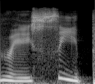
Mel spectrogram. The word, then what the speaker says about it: receipt: 再来一个就是 receipt、这个 receipt 是收据的意思，那这里有一个拼写 P 是不发音的， R-E-C-E-I-P-T、 receipt， P for Peter 是不发音的，不要念成 receipt，那是错的、正确的是 receipt。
